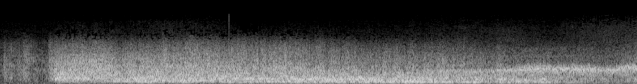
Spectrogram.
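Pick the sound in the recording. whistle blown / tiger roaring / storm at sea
storm at sea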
